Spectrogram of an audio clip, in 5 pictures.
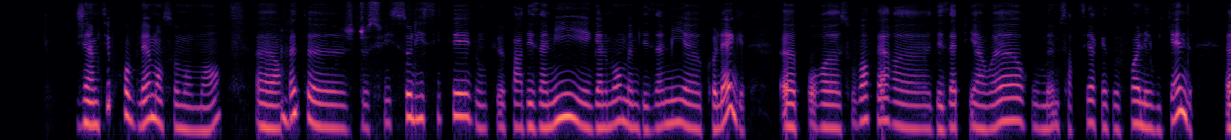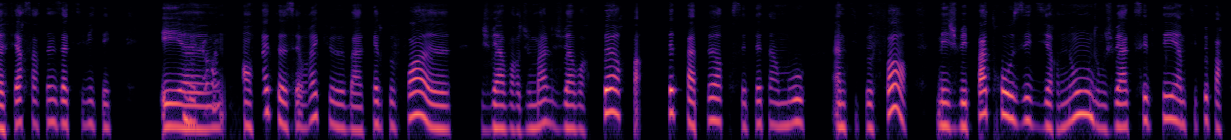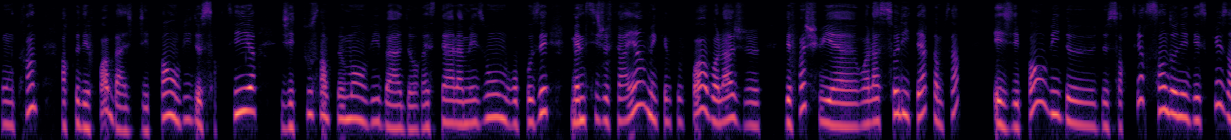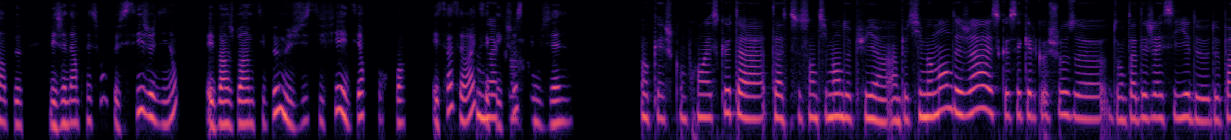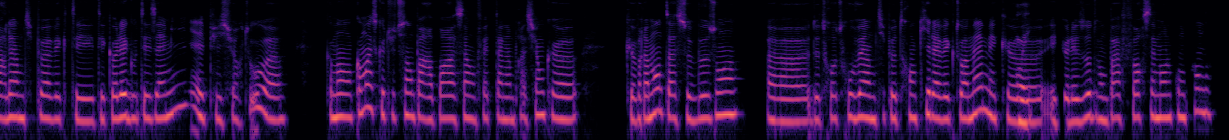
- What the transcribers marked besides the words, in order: none
- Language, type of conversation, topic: French, advice, Comment puis-je refuser des invitations sociales sans me sentir jugé ?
